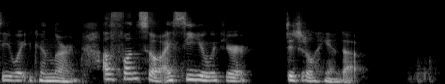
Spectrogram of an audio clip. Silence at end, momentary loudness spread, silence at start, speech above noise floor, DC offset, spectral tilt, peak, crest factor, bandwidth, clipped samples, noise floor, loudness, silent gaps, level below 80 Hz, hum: 0.2 s; 9 LU; 0 s; 36 dB; under 0.1%; -5.5 dB/octave; -10 dBFS; 16 dB; 12.5 kHz; under 0.1%; -61 dBFS; -26 LUFS; none; -66 dBFS; none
